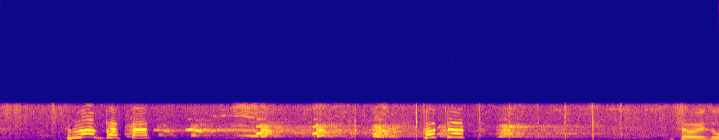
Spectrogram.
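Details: Puppies almost six weeks old on their first walk outside give high, wavering yelps and whimpers in short bursts, with a man's voice talking and coaxing between them.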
